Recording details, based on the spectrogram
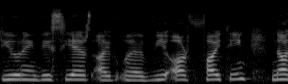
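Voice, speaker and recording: A woman with a non-native accent speaks fairly slowly in a monotone, flat intonation. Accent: foreign. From Afghanistan. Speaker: women's rights advocate and public official. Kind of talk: invited talk. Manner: halting, many fillers.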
